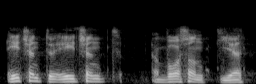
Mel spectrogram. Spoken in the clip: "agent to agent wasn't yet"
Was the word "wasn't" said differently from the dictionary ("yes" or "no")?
yes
